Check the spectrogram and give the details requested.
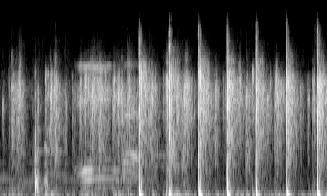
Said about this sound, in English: Round of applause, saints.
